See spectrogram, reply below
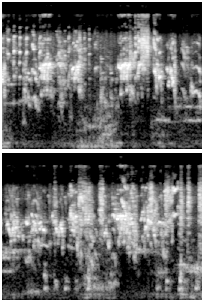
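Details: Chattering budgerigars give high warbled trills mixed with harsher squawky notes and short squeaks, calling continuously in overlapping bursts.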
